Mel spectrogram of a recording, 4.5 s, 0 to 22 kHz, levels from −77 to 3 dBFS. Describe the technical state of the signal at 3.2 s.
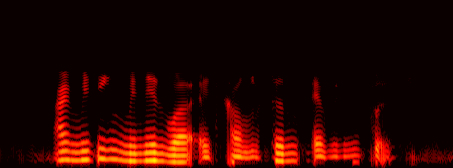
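At 3.2 s, as throughout the clip, the speech carries Codec 2 vocoder damage. The voice is rebuilt from pitch and envelope as sine waves, which fits a rate near 1.6 kbit/s. It sounds robotic and buzzy with nothing above 3.9 kHz, rather than the watery smearing of an ordinary low-bitrate codec.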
